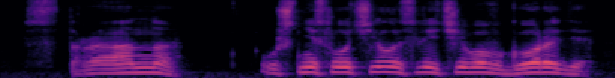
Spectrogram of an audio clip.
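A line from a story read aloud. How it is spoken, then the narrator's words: Plain. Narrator (Russian): сказал шофер Мулат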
